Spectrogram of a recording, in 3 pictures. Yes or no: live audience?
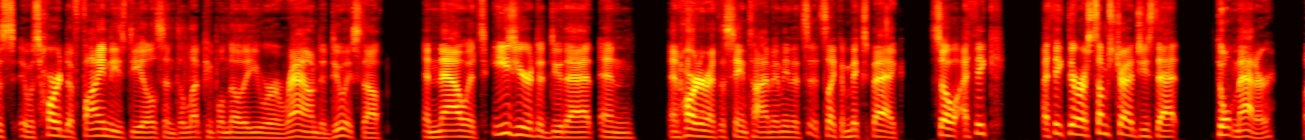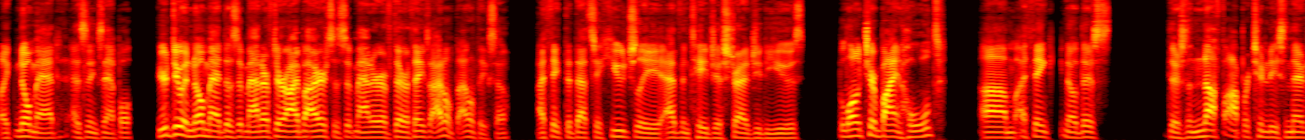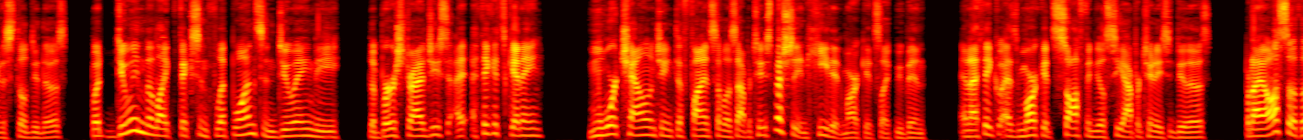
yes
